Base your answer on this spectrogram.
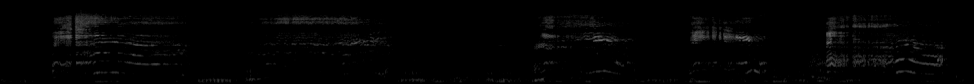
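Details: Ginger cat 'talking': a series of five drawn-out, wavering meows, some rising then falling, each lasting about one to one and a half seconds with short pauses between, in a quiet room.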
